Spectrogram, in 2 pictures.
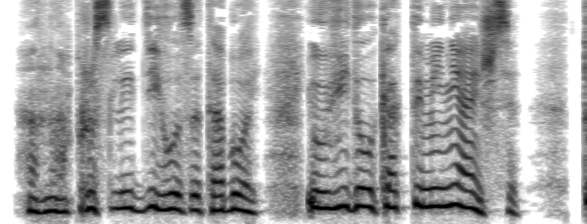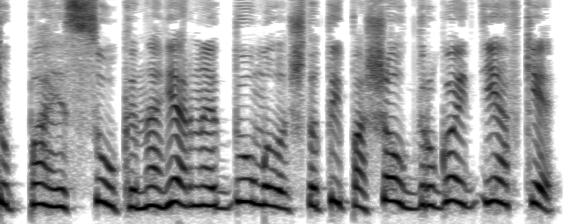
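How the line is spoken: Hollow, desperate voice. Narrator (Russian): Глухим, отчаянным голосом она сказала

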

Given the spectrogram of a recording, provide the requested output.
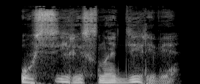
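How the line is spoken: Breathed out. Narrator (Russian): выдохнул Джошуа

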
